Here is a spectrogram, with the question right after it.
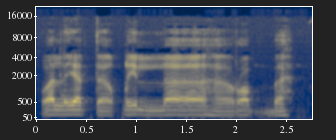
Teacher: Huruf ro memiliki tanda baca fathah. Ini tanda baca fathah. Maka huruf ro dibaca dibaca tafkhim. Dibaca tebal. Nah, sehingga pengkalisan kita naik terangkat ke atas ketika kita mengucapkannya.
